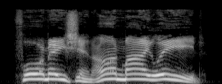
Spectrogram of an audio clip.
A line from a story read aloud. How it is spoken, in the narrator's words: he yelled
